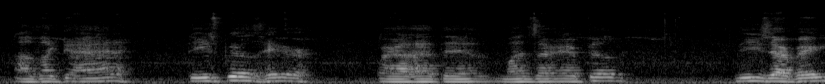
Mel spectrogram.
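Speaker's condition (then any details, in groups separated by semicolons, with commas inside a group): Friedreich's ataxia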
